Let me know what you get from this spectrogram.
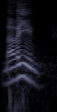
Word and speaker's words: Nain: The story that we heard today took place in the city of Nain, as they pronounce it in my church in Arabic, Nain, which is a town in Galilee, close to Nazareth, where Jesus was raised.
